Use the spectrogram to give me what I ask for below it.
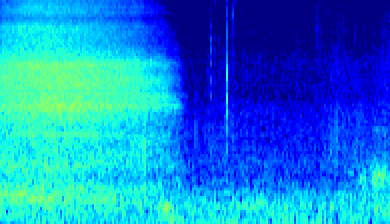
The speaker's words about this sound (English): Take another breath with me. And one more last one.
